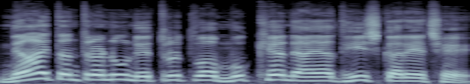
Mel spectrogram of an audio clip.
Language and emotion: Gujarati, neutral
